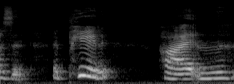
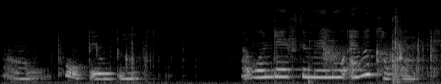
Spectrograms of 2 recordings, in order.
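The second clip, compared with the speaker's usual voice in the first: much softer, pitying sigh of a line; sad aside; 3 semitones higher, 8 dB quieter than usual. Acted. Reader pities Bilby softly to the children. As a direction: feel sorry for Bilby, very soft.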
